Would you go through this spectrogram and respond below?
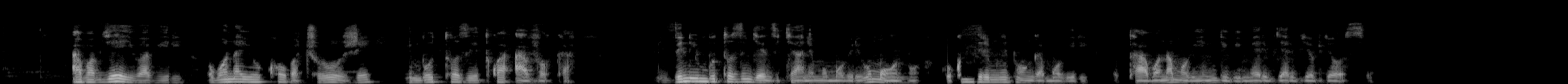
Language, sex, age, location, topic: Kinyarwanda, male, 25-35, Kigali, agriculture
